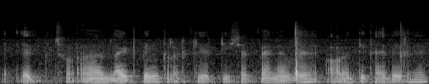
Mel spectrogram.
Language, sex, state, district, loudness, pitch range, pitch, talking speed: Hindi, male, Chhattisgarh, Raipur, -25 LUFS, 95-105 Hz, 95 Hz, 195 wpm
